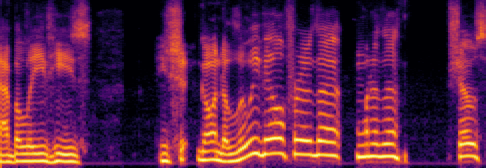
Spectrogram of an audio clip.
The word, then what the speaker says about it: Louisville: I believe he's going to Louisville for one of the shows this weekend. John, we're in the South. You have to pronounce it correctly. It's Louisville.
